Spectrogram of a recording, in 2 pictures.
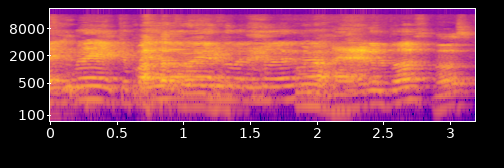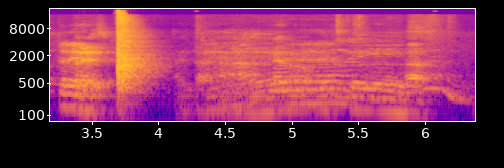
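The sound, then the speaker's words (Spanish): A single sharp hand clap sounds once, partway through, amid continuous talking from a person whose voice runs before and after it. “no sé por qué no aplaudo uno nomás.”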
